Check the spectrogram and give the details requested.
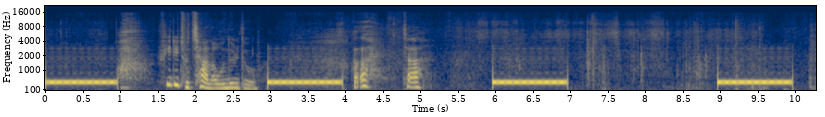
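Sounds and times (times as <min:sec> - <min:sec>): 
telephone ringback tone, call not answered: 0:00.0 - 0:01.0, 0:02.9 - 0:04.0, 0:06.0 - 0:07.0, 0:09.0 - 0:10.0
faint noise: 0:00.0 - 0:10.2
speech: 0:01.7 - 0:03.0, 0:04.1 - 0:05.2.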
